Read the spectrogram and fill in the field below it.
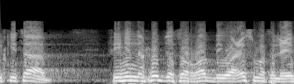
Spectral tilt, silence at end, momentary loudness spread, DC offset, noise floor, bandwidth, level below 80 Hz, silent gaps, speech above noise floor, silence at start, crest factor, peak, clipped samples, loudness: -7 dB/octave; 0 s; 6 LU; under 0.1%; -27 dBFS; 8 kHz; -30 dBFS; none; 23 dB; 0 s; 6 dB; 0 dBFS; 20%; -5 LUFS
